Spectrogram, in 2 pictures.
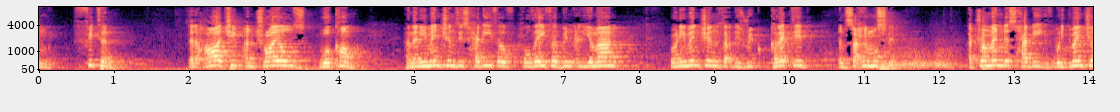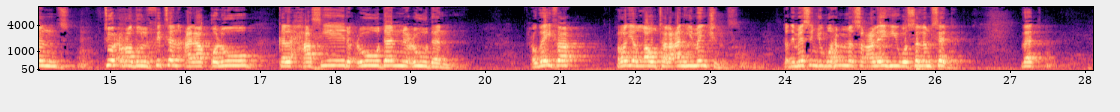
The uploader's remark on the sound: at the Leeds, The Correct Path conference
